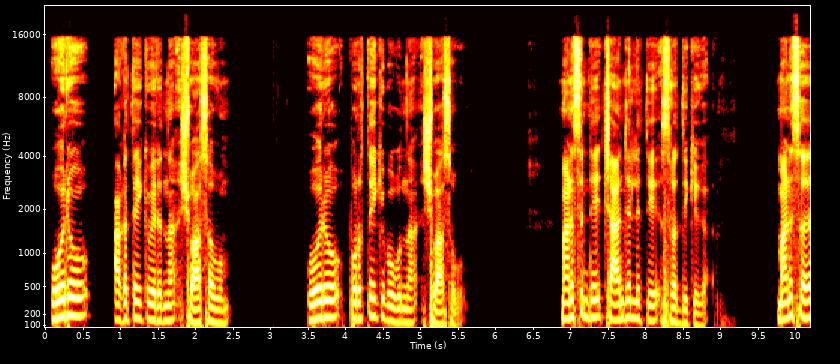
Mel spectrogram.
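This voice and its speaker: Male meditation guide, slightly high voice, gentle deliberate phrasing, dry close recording. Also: dry recording. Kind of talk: guided meditation narration, translated text read aloud.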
